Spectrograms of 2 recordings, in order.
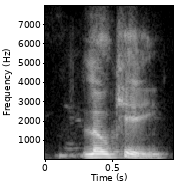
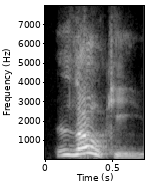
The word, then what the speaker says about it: Loki: Loki, ain't that how you pronounce it? Now you're saying it right. Before you didn't say that. You made it seem like it was two words, like Lowkey.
